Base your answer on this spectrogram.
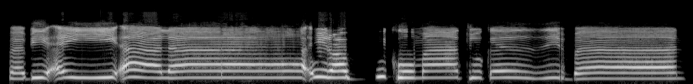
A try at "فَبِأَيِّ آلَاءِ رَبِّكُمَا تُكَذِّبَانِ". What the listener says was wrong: জালটাকে আরেকটু ধরতে হবে, হ্যাঁ, যেমন তু ক্যাযিবান, কারণ এটাতে রখাওয়া আছে, মানে আওয়াজ হবে হালকা নরম আওয়াজ, ঠিক আছে, সফট আওয়াজ। তু ক্যাযিবান, ওই যে আপনার সরি জায়ের মতো যেন তু ক্যাযিবান বা হচ্ছে তু ক্যাযিবান এরকম ওই জায়ের আওয়াজ যেন না আসে, আবার যেন একদম আওয়াজ বন্ধ না হয়ে যায়। এখানে রখাওয়ার সিফাত আছে, আওয়াজ চলবে, নরম আওয়াজ।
